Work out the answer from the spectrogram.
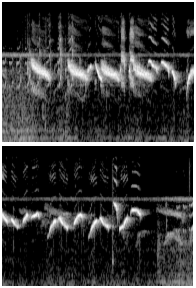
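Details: Caged Chinese hwamei pours out a long, energetic sequence of loud whistled phrases, falling slurs early and then quicker bouncing notes, with a short pause near the end and a steady high tone in the background.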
